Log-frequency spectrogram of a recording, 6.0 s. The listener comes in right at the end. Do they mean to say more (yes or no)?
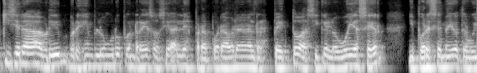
no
